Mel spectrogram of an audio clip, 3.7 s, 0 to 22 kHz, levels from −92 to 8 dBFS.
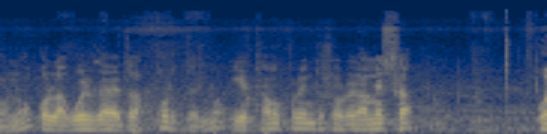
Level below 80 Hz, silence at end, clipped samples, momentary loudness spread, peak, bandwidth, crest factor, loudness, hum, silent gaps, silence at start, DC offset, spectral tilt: -56 dBFS; 0 s; under 0.1%; 19 LU; -10 dBFS; 16 kHz; 20 dB; -30 LUFS; none; none; 0 s; under 0.1%; -7 dB/octave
